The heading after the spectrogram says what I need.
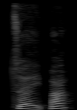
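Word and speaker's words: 嘴巴: The second word loses its original tone, fu, and become neutral tone. bízi Nose. The second word loses its original tone, zi, and become neutral tone. zuǐba Mouth.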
